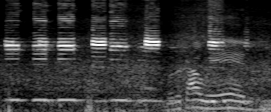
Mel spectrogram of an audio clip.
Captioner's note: cars honking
